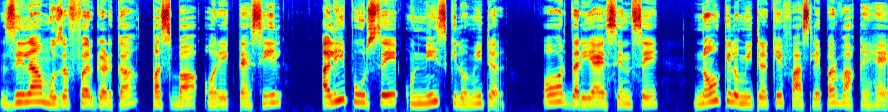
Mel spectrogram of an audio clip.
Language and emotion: Urdu, neutral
